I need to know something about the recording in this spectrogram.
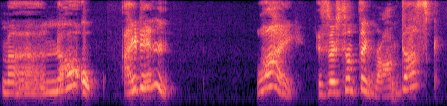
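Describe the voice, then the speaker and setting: A woman's voice: sits high, sing-song, takes it slowly, vocal fry, heavily acted. A woman voicing a small, eager female baby dragon assistant in a cartoon-style audio story, gushing and informal. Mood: puzzled.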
